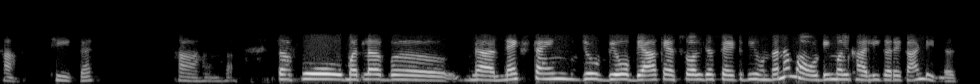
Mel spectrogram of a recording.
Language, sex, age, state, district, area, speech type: Sindhi, female, 60+, Uttar Pradesh, Lucknow, urban, conversation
